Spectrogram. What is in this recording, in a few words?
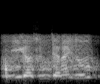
dialogs japanese; War Thunder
